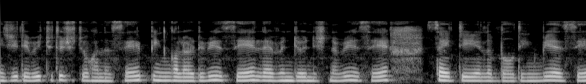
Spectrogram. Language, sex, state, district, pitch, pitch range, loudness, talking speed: Nagamese, female, Nagaland, Dimapur, 180 Hz, 175-190 Hz, -19 LUFS, 120 wpm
